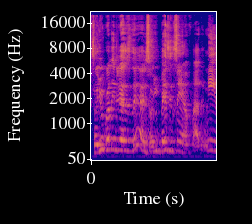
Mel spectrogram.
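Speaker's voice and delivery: high, loud, fast, salty mocking taunting tone.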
